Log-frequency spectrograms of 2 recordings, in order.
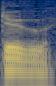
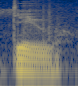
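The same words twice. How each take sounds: First: The vowel is a plain oo sound. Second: The vowel glides as a diphthong. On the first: "monophthongized to just oo" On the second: "has again diphthongized to something like do"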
